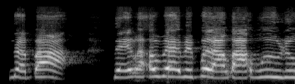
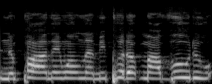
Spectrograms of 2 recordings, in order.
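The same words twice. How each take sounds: First: Spoken in a put-on voice imitating someone. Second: Spoken in the speaker's own ordinary voice.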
